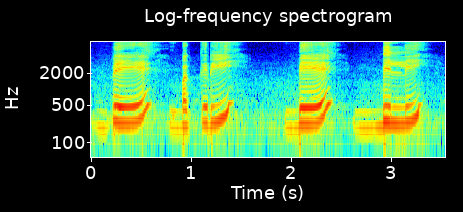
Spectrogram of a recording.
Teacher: فرق صرف اتنا ہے کہ بے کے لیے ہونٹوں کو ایک دوسرے سے ملا کر فوراً الگ کیا جاتا ہے، لیکن اس حرف بے کے لیے دونوں ہونٹوں کو تھوڑا سا دبا کر ہوا کو اندر کی طرف کھینچا جاتا ہے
